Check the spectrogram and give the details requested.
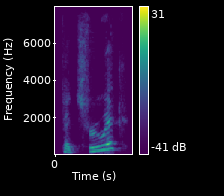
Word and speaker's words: Petruck: Now, Matt, I feel like I am going to get his name wrong, but Chance Petruck? Yep. Okay, got it right.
